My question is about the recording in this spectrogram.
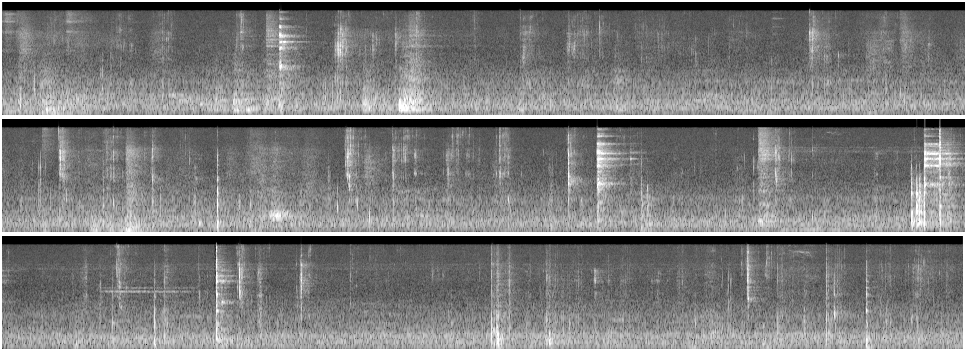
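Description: Close-up eating sounds of rice and curry eaten by hand: wet chewing and lip smacks, with fingers squishing and mixing rice on a steel plate. Irregular sharp clicks and clinks run through it.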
